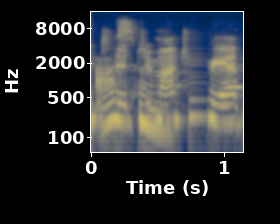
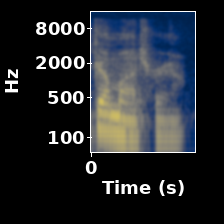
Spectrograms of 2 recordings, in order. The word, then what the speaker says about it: Gematria: I'm very new to Gematria, but now Great. I've spent like hours and hours. It's so bad, but it's also so addictive. You know. Pronounced Gematria.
